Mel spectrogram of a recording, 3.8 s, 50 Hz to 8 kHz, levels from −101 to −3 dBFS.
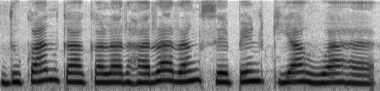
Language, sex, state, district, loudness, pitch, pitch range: Hindi, female, Jharkhand, Palamu, -12 LUFS, 260 Hz, 250-280 Hz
